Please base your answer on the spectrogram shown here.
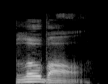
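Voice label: "blowball", English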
